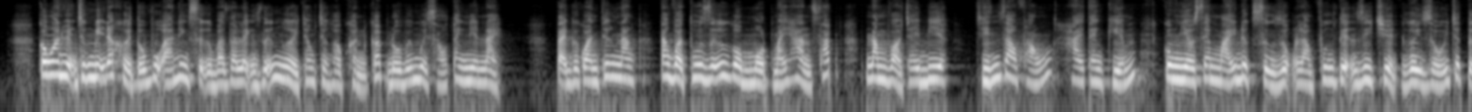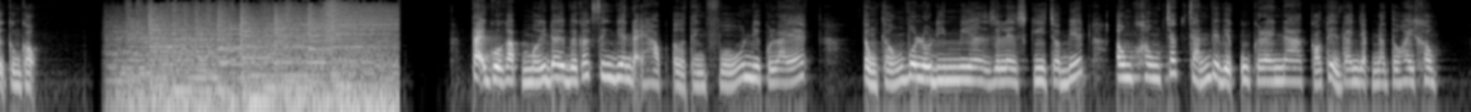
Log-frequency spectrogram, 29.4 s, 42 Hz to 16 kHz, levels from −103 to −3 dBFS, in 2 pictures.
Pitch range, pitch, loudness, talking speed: 190-250 Hz, 220 Hz, -25 LUFS, 215 wpm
